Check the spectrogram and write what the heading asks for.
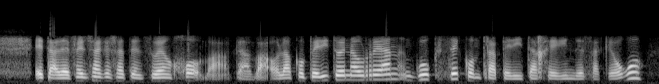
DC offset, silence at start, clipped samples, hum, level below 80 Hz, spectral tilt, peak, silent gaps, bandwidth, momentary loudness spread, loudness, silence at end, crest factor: under 0.1%; 0 s; under 0.1%; none; -66 dBFS; -5.5 dB/octave; 0 dBFS; none; 6 kHz; 8 LU; -16 LUFS; 0.2 s; 16 dB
